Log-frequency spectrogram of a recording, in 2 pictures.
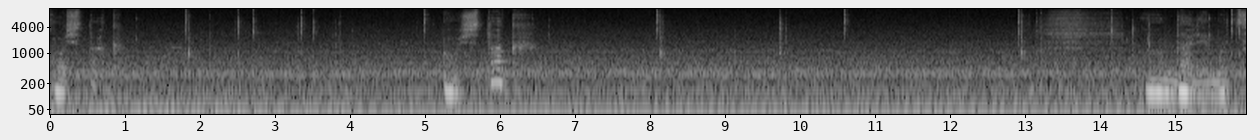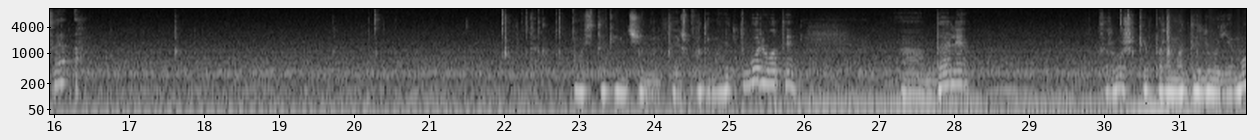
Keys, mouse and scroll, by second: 0.3 click, 2.8 middle click, 5.2 click, 10.9 click, 13.5-16.0 middle drag, 16.0 click, 20.6 click, 22.6 alt+middle click, 23.0 alt+middle click.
